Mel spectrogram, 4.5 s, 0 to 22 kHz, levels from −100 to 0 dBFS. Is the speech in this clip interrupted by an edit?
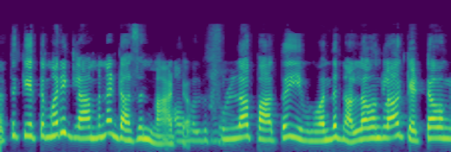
yes; 1 cut; at 2.0 s

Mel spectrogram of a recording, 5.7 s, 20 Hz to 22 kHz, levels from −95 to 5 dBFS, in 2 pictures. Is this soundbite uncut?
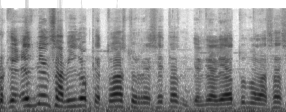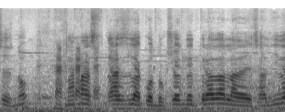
yes; 0 cuts

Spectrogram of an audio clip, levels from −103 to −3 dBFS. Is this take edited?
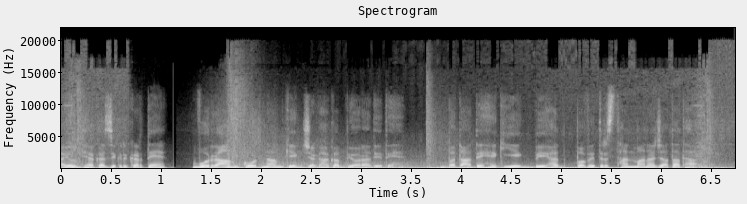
yes; 1 cut; at 1.2 s

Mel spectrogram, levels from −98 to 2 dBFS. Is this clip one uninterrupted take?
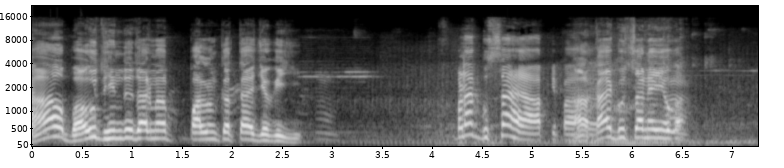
yes; 0 cuts

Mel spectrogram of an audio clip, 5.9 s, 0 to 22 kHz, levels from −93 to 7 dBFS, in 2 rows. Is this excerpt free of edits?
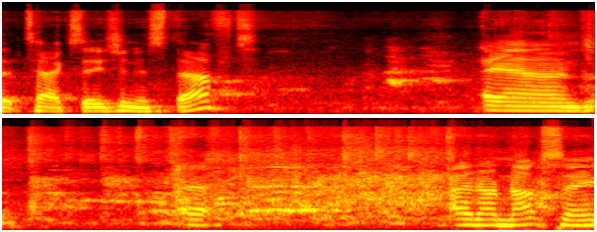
yes; 0 cuts

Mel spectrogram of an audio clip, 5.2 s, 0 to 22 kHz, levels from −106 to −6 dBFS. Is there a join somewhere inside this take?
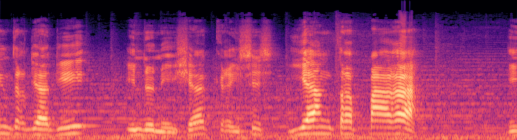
no; 0 cuts

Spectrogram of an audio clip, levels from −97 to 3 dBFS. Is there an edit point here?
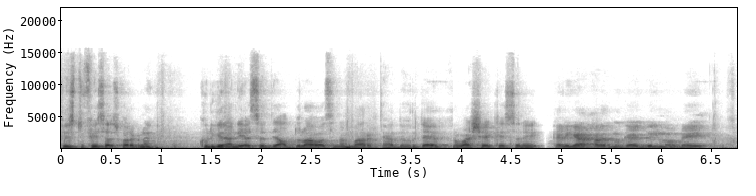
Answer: yes; 1 cut; at 4.8 s

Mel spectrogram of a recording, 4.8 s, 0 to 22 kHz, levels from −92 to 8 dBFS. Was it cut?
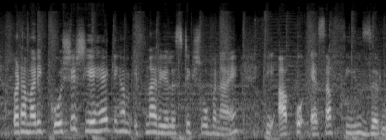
no; 0 cuts

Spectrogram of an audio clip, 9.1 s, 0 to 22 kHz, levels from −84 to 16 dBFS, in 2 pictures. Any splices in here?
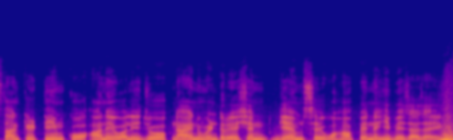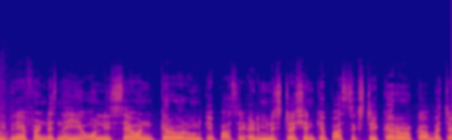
yes; 2 cuts; at 4.6 s, 7.0 s

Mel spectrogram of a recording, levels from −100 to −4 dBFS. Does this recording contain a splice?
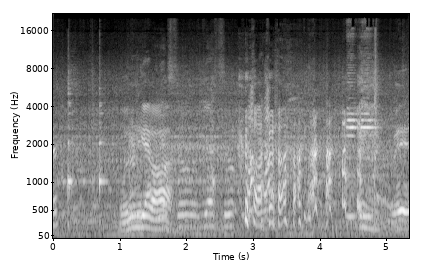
yes; 1 cut; at 4.0 s

